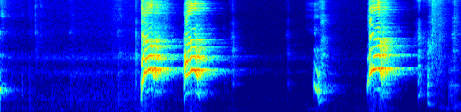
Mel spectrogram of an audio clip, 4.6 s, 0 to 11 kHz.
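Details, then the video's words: High, sharp barks from a Pomeranian, two close together, then a softer one and a final loud bark, with clean silence between them. "犬の鳴き声 ポメラニアン 1000回吠え Dog sound effect"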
